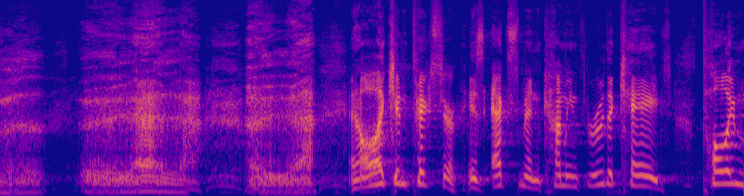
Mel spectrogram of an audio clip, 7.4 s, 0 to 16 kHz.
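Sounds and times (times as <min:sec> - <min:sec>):
voice imitating a man's loud heavy breathing: 0:00.0 - 0:03.5
speech: 0:03.5 - 0:07.4.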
